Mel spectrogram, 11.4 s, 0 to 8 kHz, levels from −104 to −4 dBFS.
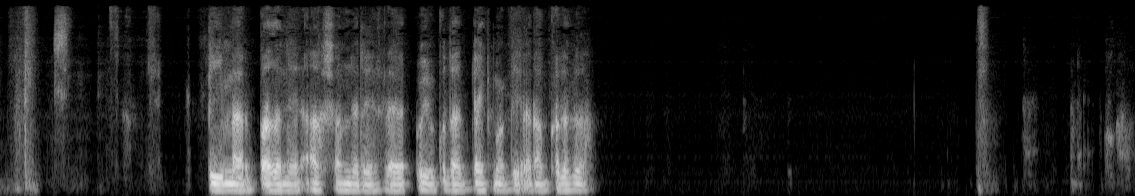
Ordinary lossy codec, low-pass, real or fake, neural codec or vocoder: MP3, 48 kbps; 7.2 kHz; fake; codec, 24 kHz, 3 kbps, HILCodec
